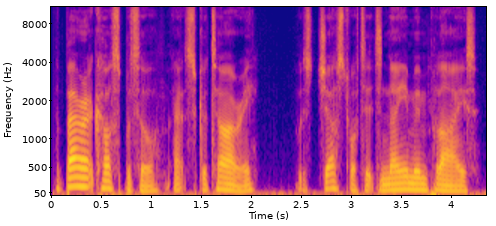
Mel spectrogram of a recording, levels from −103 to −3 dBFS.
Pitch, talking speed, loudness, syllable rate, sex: 105 Hz, 150 wpm, -18 LUFS, 4.5 syllables/s, male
